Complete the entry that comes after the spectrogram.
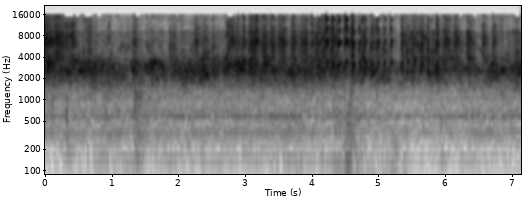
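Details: Budgerigars, described as parrots, chattering together in a dense flock: continuous high warbling and chirping with rapid trilled notes, overlapping voices throughout, a brief louder burst of quick repeated chirps near the middle.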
